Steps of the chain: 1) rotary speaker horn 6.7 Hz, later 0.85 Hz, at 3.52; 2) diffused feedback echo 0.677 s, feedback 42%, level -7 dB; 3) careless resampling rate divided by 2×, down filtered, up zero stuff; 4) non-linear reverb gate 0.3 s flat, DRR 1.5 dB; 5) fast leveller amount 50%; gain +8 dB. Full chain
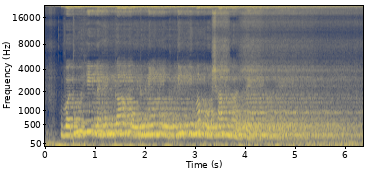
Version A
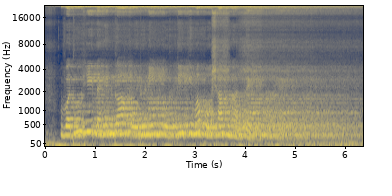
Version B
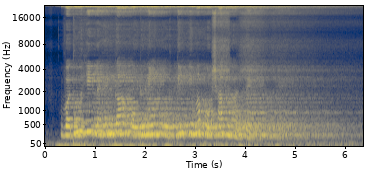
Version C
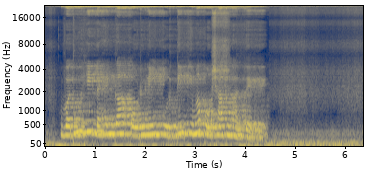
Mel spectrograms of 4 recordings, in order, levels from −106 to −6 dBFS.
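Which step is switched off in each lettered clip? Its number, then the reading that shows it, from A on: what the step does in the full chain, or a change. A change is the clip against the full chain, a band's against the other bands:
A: 1, 1 kHz band +2.5 dB; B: 5, crest factor change +1.5 dB; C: 2, momentary loudness spread change +6 LU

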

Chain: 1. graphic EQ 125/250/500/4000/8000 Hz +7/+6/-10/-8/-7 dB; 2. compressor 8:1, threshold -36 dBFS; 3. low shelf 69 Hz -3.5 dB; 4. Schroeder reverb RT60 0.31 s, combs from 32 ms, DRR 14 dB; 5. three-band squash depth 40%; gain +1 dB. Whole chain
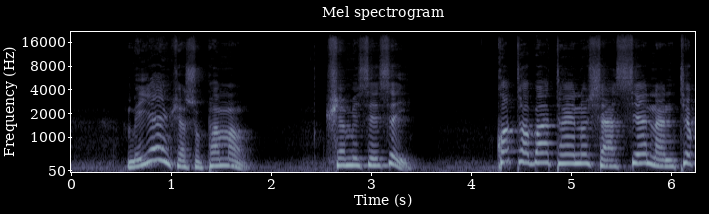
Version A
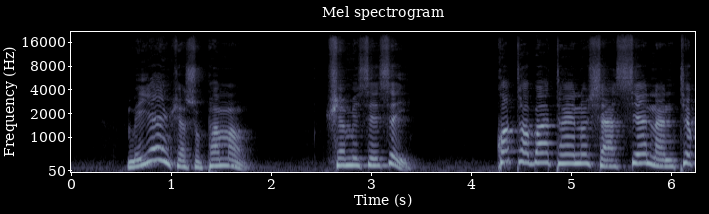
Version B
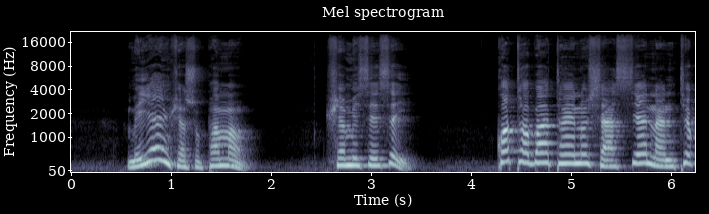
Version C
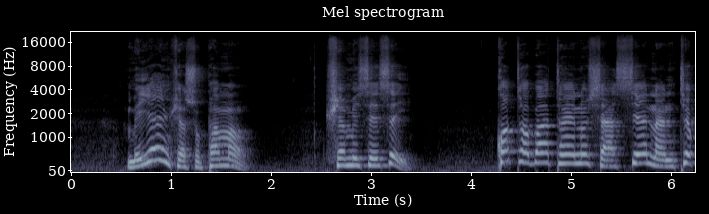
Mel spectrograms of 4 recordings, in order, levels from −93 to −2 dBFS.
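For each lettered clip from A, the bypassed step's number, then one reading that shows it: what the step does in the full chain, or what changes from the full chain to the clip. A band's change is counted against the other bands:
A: 5, momentary loudness spread change -2 LU; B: 2, mean gain reduction 10.5 dB; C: 1, crest factor change +3.0 dB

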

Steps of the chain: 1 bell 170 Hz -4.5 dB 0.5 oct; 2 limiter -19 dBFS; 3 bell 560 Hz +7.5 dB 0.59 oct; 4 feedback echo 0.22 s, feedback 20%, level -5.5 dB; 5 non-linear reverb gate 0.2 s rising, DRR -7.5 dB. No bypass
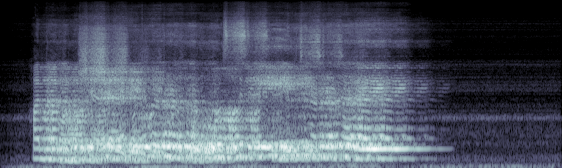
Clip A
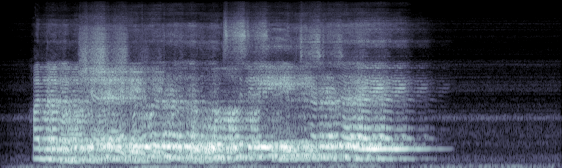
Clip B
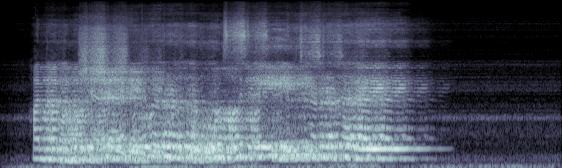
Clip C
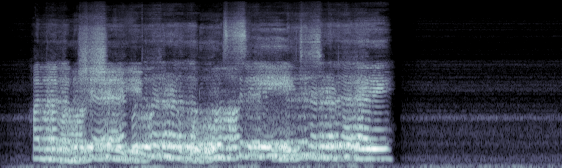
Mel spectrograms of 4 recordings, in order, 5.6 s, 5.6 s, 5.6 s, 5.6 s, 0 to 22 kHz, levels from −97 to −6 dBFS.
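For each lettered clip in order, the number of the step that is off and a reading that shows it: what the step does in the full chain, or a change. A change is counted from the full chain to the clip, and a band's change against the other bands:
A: 2, momentary loudness spread change -1 LU; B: 3, 500 Hz band -5.0 dB; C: 4, momentary loudness spread change -3 LU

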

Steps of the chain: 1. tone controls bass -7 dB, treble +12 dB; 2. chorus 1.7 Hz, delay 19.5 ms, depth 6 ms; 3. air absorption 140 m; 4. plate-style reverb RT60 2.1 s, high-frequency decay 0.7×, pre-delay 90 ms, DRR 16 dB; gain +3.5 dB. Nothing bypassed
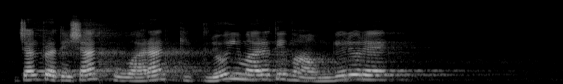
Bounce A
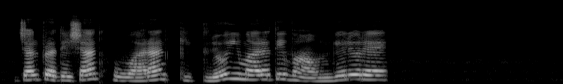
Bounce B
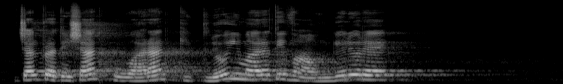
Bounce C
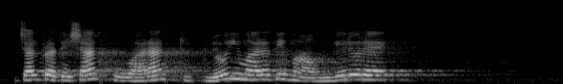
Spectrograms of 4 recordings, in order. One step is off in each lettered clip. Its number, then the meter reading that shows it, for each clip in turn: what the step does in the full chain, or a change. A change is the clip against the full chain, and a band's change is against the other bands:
4, momentary loudness spread change -5 LU; 3, 4 kHz band +4.0 dB; 1, 4 kHz band -6.0 dB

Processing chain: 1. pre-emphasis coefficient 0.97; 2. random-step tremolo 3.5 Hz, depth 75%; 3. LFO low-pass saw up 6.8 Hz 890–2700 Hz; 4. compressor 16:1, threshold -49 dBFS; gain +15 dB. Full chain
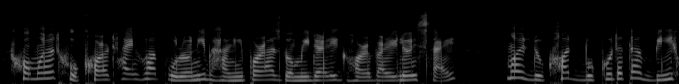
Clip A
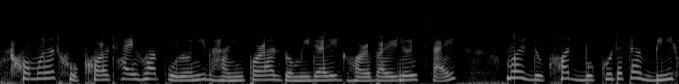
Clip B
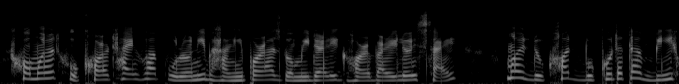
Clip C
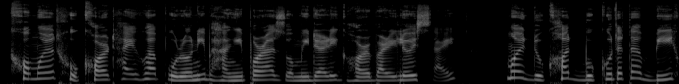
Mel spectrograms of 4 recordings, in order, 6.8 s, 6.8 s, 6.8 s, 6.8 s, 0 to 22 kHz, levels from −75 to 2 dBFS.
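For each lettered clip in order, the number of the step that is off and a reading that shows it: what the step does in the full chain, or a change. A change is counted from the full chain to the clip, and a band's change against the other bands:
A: 1, 4 kHz band -13.5 dB; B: 2, crest factor change +1.5 dB; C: 3, 8 kHz band +15.0 dB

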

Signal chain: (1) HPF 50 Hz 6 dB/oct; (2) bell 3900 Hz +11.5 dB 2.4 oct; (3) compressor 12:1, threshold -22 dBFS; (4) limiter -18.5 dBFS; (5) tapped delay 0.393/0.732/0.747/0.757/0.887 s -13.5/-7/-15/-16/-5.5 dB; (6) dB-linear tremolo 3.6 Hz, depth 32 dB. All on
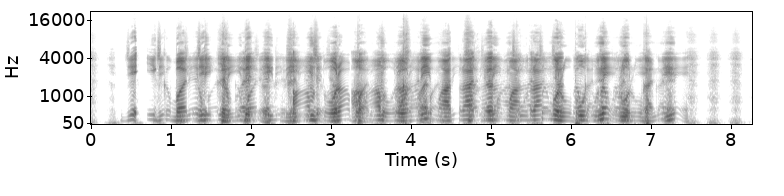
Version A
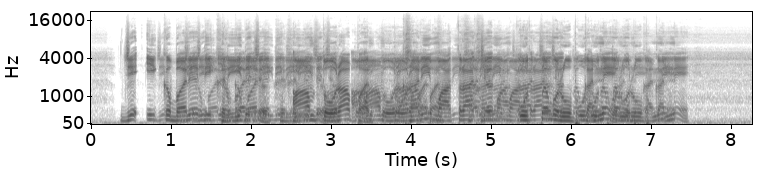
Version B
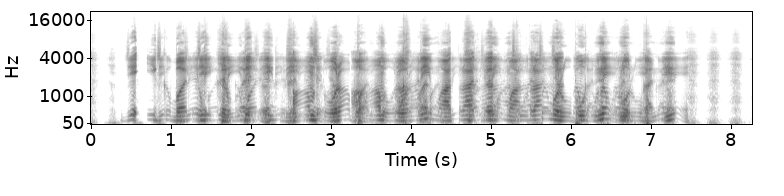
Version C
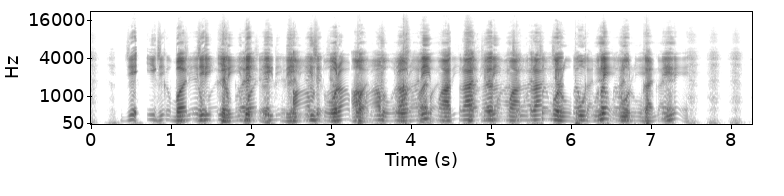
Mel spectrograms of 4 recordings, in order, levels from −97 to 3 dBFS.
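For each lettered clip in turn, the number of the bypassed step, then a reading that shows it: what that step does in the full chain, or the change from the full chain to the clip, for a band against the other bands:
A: 6, momentary loudness spread change -2 LU; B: 3, mean gain reduction 5.0 dB; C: 4, mean gain reduction 1.5 dB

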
